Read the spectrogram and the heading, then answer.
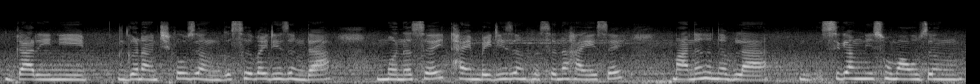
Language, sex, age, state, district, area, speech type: Bodo, female, 18-30, Assam, Chirang, urban, spontaneous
